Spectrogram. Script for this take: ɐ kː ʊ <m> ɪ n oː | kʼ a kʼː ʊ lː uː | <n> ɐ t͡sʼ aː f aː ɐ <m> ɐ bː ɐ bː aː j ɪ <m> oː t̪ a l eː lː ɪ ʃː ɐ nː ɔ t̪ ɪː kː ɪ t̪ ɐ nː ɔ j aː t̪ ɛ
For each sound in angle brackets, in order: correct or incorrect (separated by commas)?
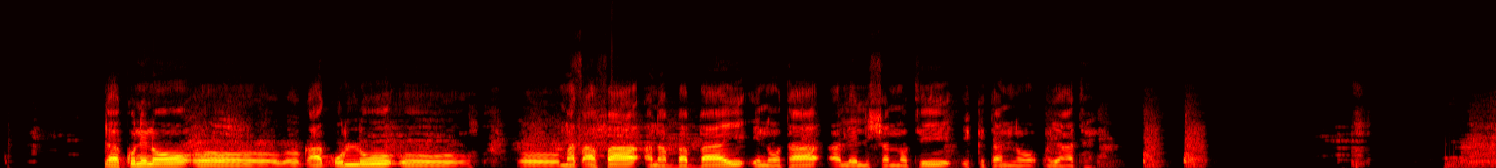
incorrect, incorrect, incorrect, incorrect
